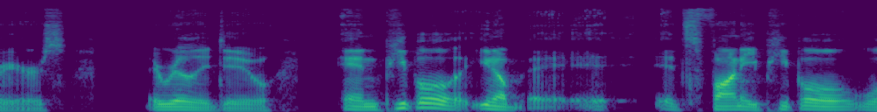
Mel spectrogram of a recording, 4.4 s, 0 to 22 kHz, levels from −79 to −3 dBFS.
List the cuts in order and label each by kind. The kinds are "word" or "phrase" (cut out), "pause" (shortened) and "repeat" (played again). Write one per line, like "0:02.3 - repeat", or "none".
none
